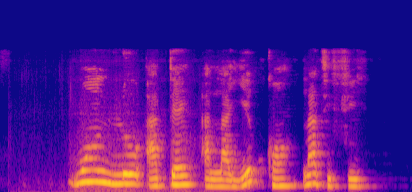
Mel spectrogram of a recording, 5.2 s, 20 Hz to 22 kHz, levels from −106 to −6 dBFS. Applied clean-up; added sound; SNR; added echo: neural separator model SepFormer DNS4.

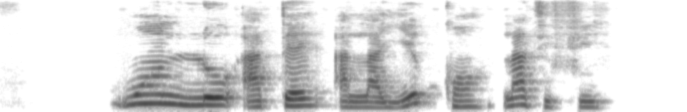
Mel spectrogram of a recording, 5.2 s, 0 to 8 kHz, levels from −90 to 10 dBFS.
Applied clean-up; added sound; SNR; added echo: none; none; none; none.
